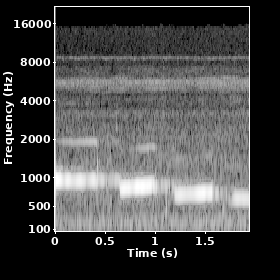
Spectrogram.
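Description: A common potoo, a nocturnal bird of tropical Central and South America, calls: four drawn-out whistled notes, each a little lower than the last, mournful and clear over a faint steady background hiss.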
